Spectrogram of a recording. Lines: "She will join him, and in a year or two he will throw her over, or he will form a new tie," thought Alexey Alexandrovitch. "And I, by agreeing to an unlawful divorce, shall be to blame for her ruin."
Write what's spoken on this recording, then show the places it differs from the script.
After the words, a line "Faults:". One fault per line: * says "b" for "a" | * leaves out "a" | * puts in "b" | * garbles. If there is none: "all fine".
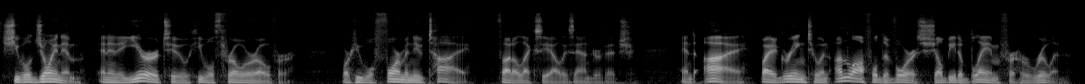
"She will join him, and in a year or two he will throw her over, or he will form a new tie," thought Alexey Alexandrovitch. "And I, by agreeing to an unlawful divorce, shall be to blame for her ruin."
Faults:
all fine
